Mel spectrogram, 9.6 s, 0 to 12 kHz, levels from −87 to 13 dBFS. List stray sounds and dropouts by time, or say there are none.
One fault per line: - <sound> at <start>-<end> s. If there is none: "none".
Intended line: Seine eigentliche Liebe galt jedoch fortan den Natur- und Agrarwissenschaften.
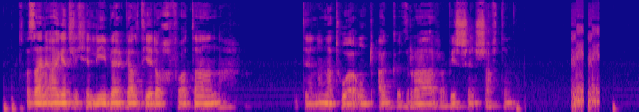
- laugh at 8.6-9.0 s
